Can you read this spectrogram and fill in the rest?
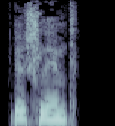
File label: "geschlämmt", German; adjectives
